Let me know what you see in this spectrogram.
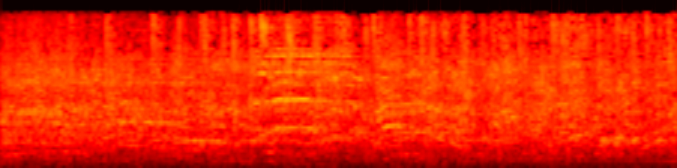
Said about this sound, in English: Got a little applause there.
